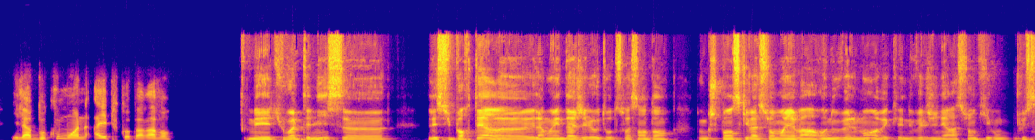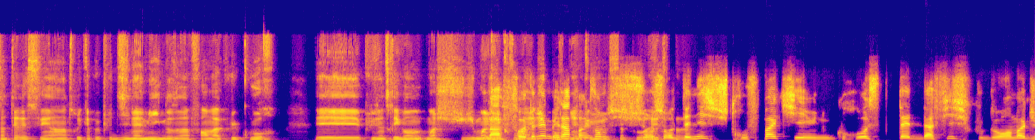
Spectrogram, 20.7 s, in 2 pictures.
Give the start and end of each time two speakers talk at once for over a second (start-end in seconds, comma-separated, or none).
15.2-17.4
